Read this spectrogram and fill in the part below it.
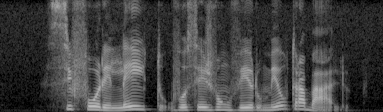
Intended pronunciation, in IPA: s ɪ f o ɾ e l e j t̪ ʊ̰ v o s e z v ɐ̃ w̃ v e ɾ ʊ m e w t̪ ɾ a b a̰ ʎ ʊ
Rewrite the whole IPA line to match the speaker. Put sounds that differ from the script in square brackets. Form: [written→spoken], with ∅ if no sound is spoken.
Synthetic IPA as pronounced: s ɪ f o ɾ e l e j t̪ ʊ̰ v o s e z v ɐ̃ w̃ v e ɾ ʊ m e w t̪ ɾ a b a̰ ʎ ʊ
